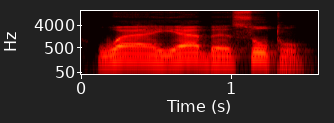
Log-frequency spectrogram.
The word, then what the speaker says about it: وَيَبْسُطُ: So it is better to say وَيَبْسُطُ. So you pronounce the sin instead of the sad.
